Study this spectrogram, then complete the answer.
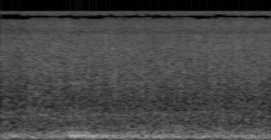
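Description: Steady rain falls at an outdoor event at Siam Paragon, a continuous even hiss of drops with a faint low rumble beneath, no voices.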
